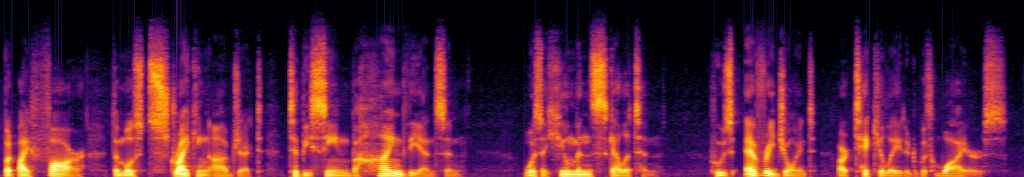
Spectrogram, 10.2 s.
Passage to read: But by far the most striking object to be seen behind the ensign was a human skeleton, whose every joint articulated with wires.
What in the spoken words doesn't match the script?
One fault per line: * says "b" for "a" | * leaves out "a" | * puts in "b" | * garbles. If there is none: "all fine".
all fine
